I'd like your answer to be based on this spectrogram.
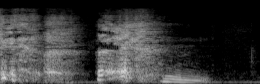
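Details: Two loud, forceful bursts of air with a voiced tail, an explosive powerful sneeze from an adult man; sneeze.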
